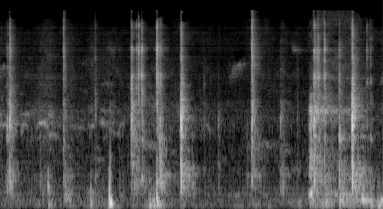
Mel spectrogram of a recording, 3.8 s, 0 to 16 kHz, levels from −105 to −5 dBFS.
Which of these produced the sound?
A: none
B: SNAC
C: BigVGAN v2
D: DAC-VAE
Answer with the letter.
C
